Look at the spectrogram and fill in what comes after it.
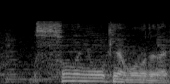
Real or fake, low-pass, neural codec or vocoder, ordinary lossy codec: real; 7.2 kHz; none; Opus, 16 kbps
